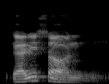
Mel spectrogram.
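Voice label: "garison", Malay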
